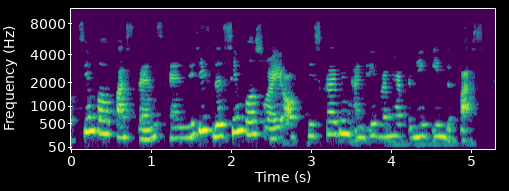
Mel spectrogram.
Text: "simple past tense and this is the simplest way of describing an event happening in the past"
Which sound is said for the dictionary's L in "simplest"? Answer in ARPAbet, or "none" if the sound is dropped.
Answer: none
